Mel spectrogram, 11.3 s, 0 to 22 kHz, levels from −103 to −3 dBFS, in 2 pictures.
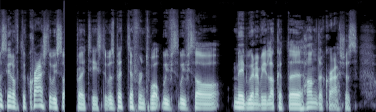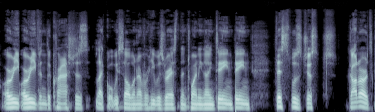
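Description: Playback stall, 0.96 to 1.14 s: the speech cuts out for about 182 ms, then resumes, most likely because the player ran short of data or its thread was blocked.

Overlapping chunks, at 2.68 to 2.93 s, 5.93 to 6.18 s, and 9.18 to 9.43 s: the speech was handled in 3 s chunks that each began 250 ms early, so a quarter second replays at every join.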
